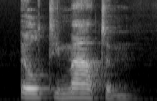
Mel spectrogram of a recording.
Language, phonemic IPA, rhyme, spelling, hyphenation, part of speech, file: Dutch, /ˌʏl.tiˈmaː.tʏm/, -aːtʏm, ultimatum, ul‧ti‧ma‧tum, noun, Nl-ultimatum.ogg
- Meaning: ultimatum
